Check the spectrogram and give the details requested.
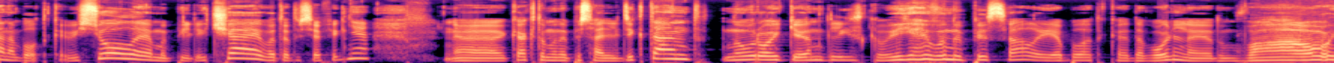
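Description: A young woman, an English teacher, telling her story in a casual chat, with many fillers and quick laughs. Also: fairly low pitch, warm tone, dry recording, clean studio sound. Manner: fast, chatty, lots of fillers and laughs.

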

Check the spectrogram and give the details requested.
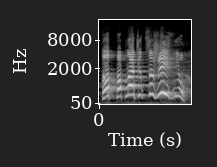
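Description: High, bright-voiced earnest young boy. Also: lively intonation, unhurried, heavily acted. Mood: excited, earnest. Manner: theatrical, earnest. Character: good-hearted pauper boy posing as king. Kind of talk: Soviet radio play acting.

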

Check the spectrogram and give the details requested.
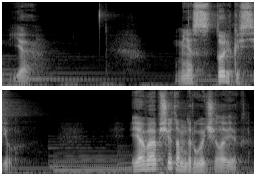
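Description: A conflicted married professional of about forty in an audio play. His voice is on the low side, hesitant and confessional, with natural phrasing over soft plucked guitar music. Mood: earnest, conflicted. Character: conflicted married dentist of forty, confiding in a therapist. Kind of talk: naturalistic audio drama dialogue.

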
